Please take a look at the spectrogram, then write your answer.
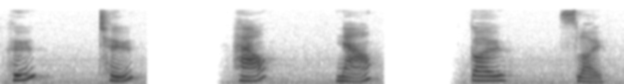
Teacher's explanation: High back vowels are oo, ow, and o. Sounds that are produced with the highest part of the tongue but close to the back of the mouth.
